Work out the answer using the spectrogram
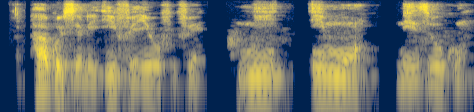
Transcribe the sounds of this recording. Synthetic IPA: ha˦kʷe˨sɪ˨ɾi˨ʔi˦fe˨je˦o˨fu˨fe˨ | ni˦ | ɪ˦mɔ˦ | ne˨zi˨o˦kʷu˨

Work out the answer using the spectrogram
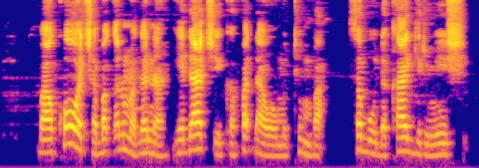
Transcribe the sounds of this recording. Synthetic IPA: baː˨kʷoː˦wɐ˨t͡ʃe˨bɐ˦kʼɐ˦rmɐ˨ɡɐ˦naː˨jaː˦daː˦t͡ʃeː˨ka˨ɸɐ˦ɗaː˨wa˨mʊ˨tʊ˦˨mba̰˦ʔ | sɐ˦boː˨da˨kʰaː˦ɡʲɪ˨rmeː˦ʃi˨ʔ

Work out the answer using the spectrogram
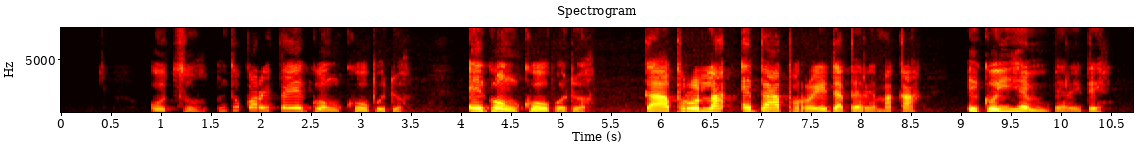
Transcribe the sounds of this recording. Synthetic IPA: o˨tu˨n̩˦tʊ˦kɔ˦ɾɪ˦te˦e˦ɡo˦ŋ̩˨kʰo˦˨bo˨do˨ | e˦ɡo˦ŋ̩˨ko˦o˨bo˨do˨ | ɡ̥a˨a˨bʊ˦ɾʊ˦la˦e˦ba˦a˦pʊ˨ɾʊ˨ɪ˦da˨be˨ɾɪ̰˨ma˦ka˦ | e˦ɡo˦i˦ɦe˦m̩˨be˨ɾɪ̰˨dɪ˦

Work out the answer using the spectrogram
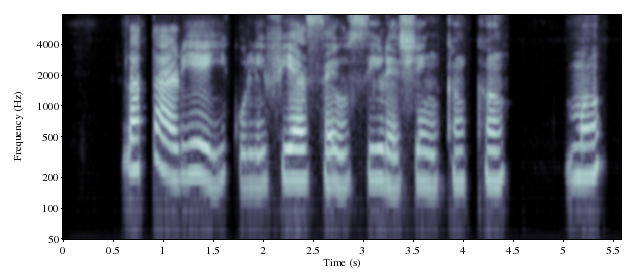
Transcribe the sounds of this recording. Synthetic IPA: la˦ta˦˨ɾi˦e˦˨ji˨˦ko˨le˨˦fi˦ɛ˧sɛ˨o˧si˦ɾɛ˨ʃe˧ŋ̩˦kã˧kʰã˧ | mã˦

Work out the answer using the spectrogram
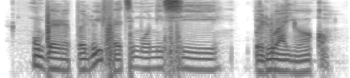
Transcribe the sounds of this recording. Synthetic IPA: mõ˧bɛ˨ɾɛ˨k͡pɛ˨lu˨˦i˦˨fɛ˨˦ti˦mo˧nĩ˦si˦ | k͡pɛ˨lu˨˦a˧jɔ˨ɔ˧˦kɔ̰̃˨

